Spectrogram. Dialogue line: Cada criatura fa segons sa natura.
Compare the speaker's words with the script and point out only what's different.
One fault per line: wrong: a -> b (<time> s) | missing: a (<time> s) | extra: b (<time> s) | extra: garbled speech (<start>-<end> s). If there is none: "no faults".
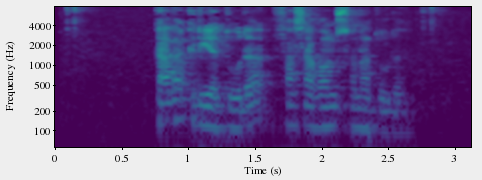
no faults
